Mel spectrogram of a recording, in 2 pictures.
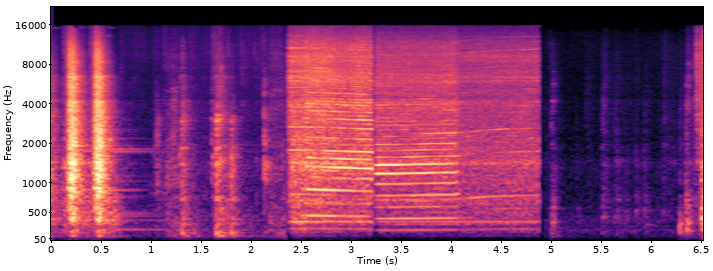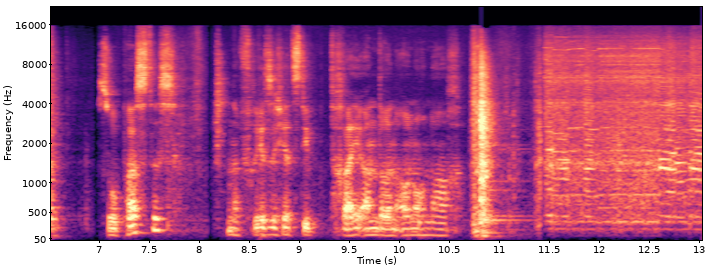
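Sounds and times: router motor whine and cutting: 2.4 - 4.9, 11.4 - 13.0.

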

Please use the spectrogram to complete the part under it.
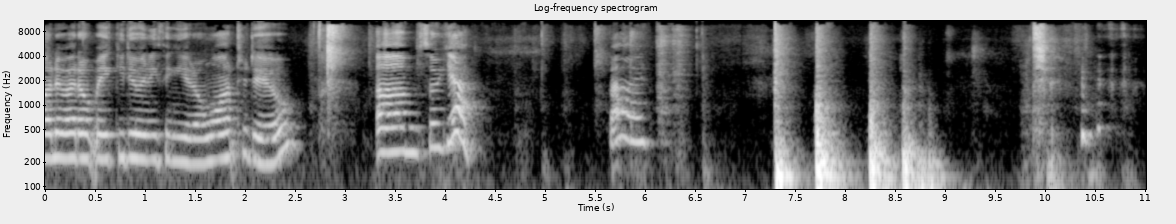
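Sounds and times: plastic ball bouncing on floor: 7.3 - 9.3.

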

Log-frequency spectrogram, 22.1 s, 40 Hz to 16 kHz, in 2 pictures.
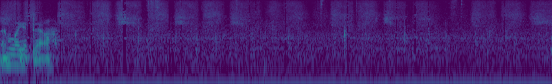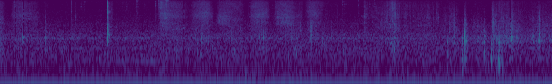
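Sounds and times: hands rubbing paper: 0.0 - 11.9, 14.2 - 17.6.

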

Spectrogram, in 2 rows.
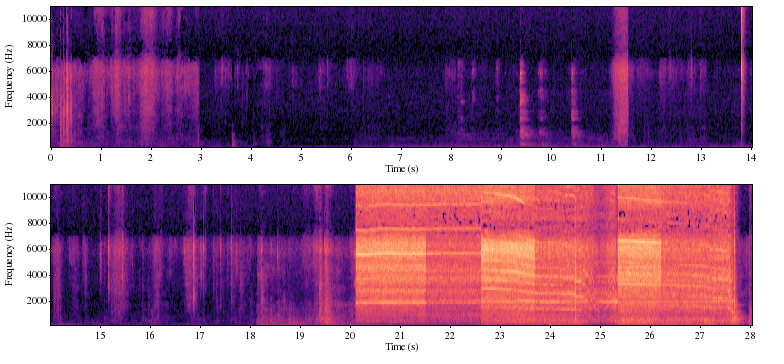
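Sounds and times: cordless drill whining: 20.1 - 27.8.

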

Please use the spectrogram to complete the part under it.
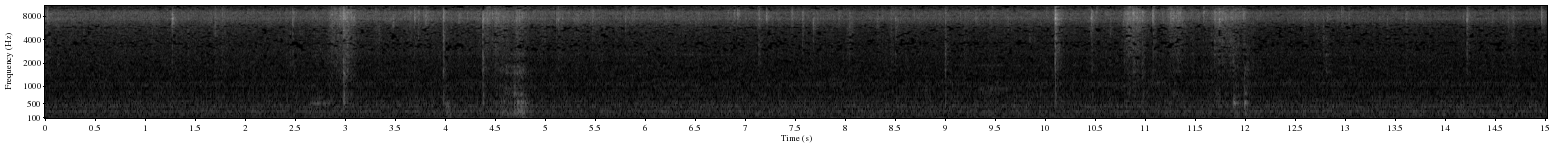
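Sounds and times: pan sizzling: 0.0 - 15.0
spatula tapping and scraping plate: 4.4 - 4.9.

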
